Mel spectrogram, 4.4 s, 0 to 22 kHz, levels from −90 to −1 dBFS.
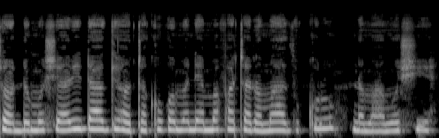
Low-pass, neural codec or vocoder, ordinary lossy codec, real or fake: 14.4 kHz; none; none; real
